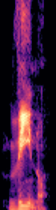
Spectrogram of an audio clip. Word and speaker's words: vino: So I, the English I, it's pronounced E in Italian, like in the word vino, so wine in English.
